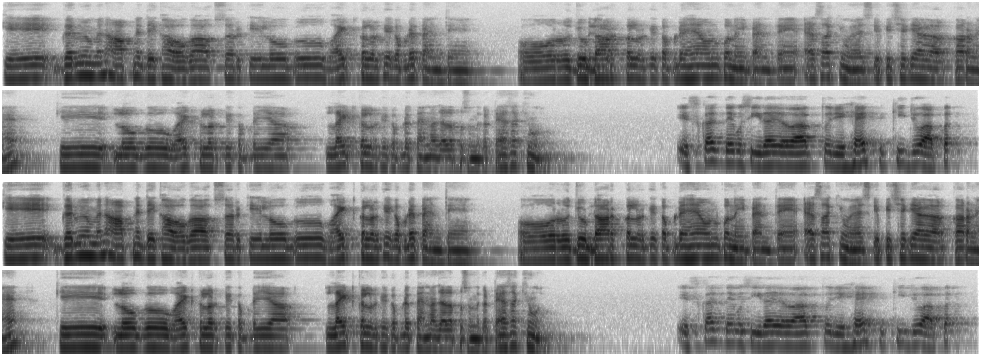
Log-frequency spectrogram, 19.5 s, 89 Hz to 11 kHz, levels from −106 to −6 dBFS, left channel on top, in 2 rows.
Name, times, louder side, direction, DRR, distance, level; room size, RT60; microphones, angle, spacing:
voice 1, 0.0-4.8 5.2-10.0 10.3-12.7 13.0-15.3, right 4 dB, 45° right, 13 dB, 0.6 m, -25 dB
voice 2, 16.5-19.2, left 4 dB, 65° left, 8 dB, 0.6 m, -25 dB
18.5 x 12.0 x 2.6 m, 0.73 s
head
